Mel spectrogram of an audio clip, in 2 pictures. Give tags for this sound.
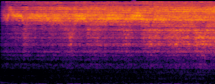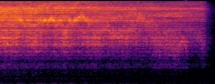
harsh; howl; styrofoam; bow; high-frequency; harsh-noise; bowed; noise; polystyrene; screech; polymer; plastic; synthetic

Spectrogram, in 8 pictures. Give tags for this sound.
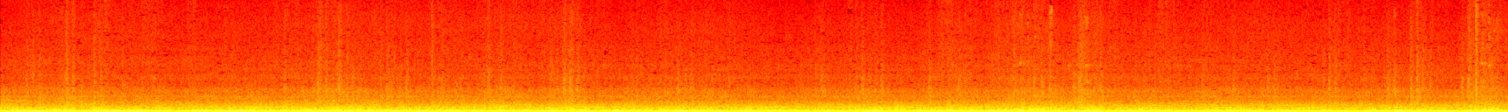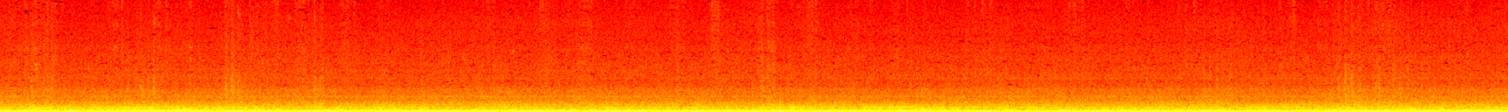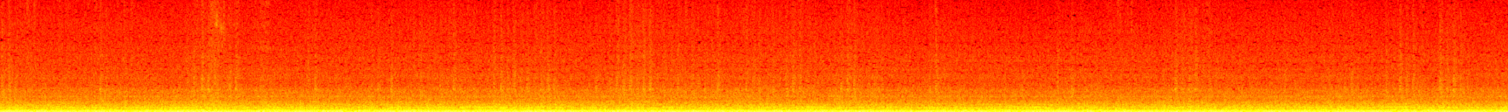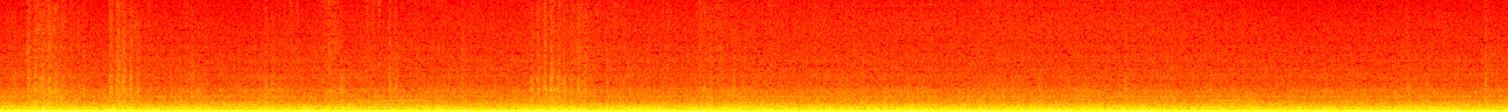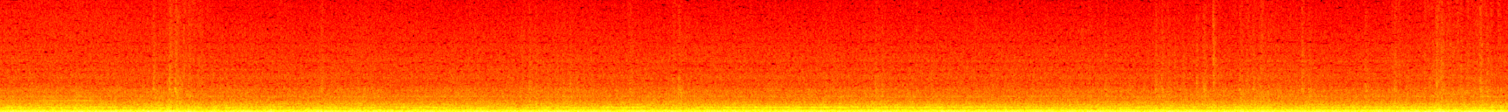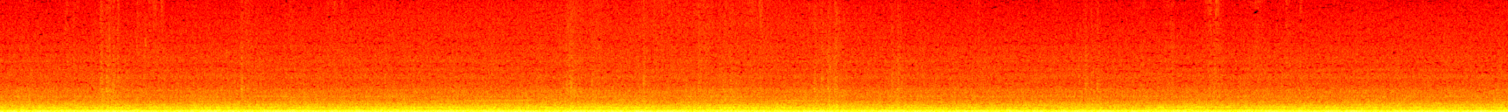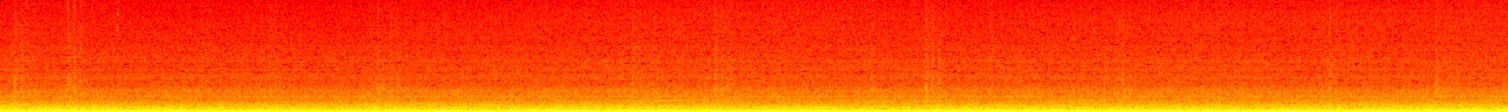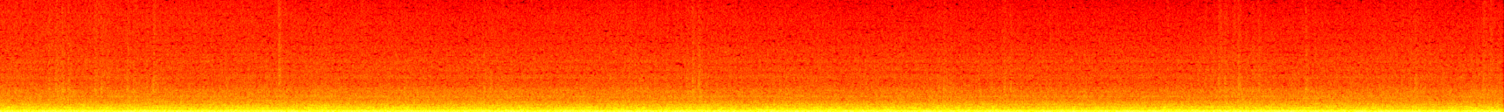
engine; mechanical

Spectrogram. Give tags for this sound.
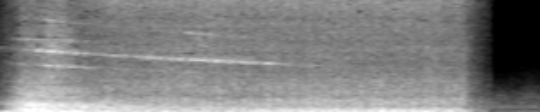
boost; car; engine; jet; nitro; nitrous; oxide

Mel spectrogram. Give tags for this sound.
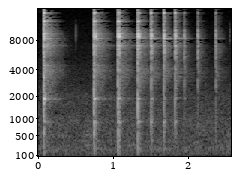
sound; 2018; enregistrer

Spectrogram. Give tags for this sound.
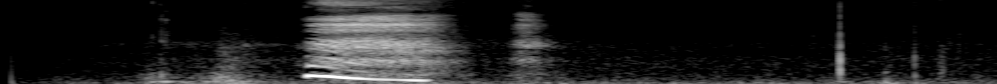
animal; suspiro

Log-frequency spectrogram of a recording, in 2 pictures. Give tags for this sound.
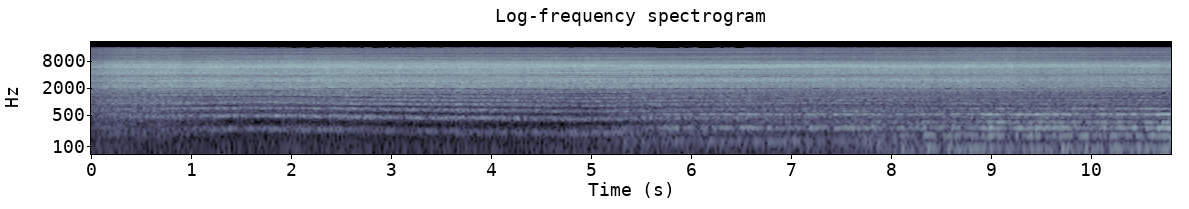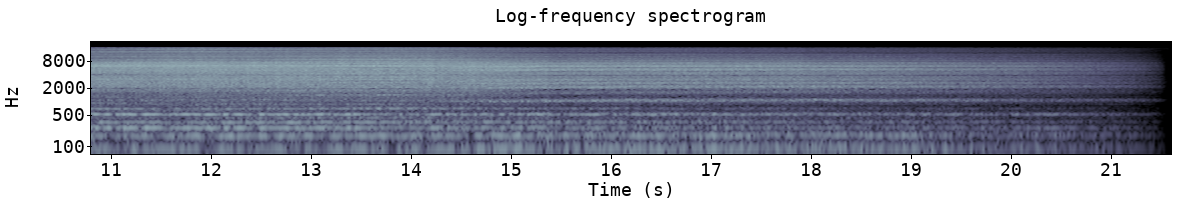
industrial; metal; screech; synthetic

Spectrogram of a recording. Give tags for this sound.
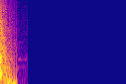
arcade; ball; bounce; impact; pong; punch; punchy; racket; serve; smash

